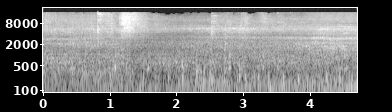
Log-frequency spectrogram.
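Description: Bombardier Aventra class 701 electric multiple unit passing close by at speed: a steady rush of wheels on rail, slowly growing louder, with a faint high whine running through it and a brief hiss about a second in.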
